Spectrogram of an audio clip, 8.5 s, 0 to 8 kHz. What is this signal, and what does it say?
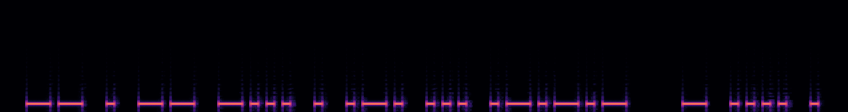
Morse code, heard as a keyed tone, about 15 wpm, 610 Hz. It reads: MEMBERS. THE
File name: 2011-10-mp3 / n12-JL3YMV 15wpm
